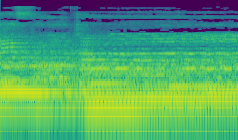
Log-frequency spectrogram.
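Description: A woman singing a slow hymn in long held notes, accompanied by a digital piano; the notes change to a new chord just under a second in.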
